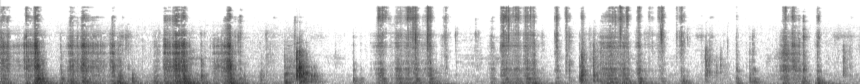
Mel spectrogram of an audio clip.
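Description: Hand carving gouge and knife cutting and scraping soft cottonwood bark in short, irregular strokes, with a few brief pauses. There is one louder knock about six seconds in.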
